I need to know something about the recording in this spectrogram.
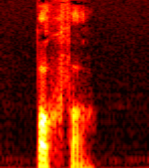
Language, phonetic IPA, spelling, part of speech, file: Polish, [ˈpɔxfa], pochwa, noun, Pl-pochwa.ogg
